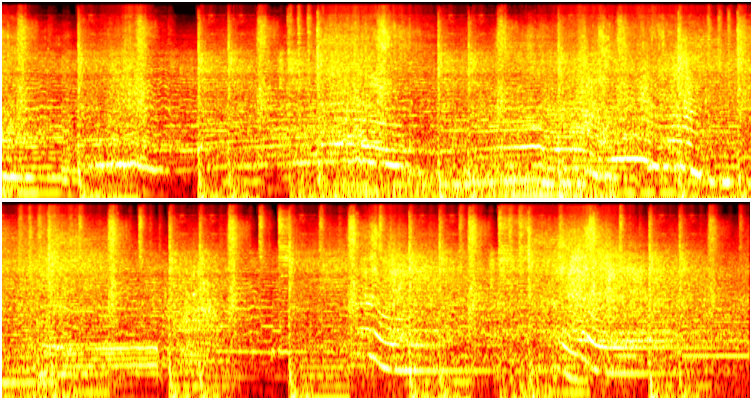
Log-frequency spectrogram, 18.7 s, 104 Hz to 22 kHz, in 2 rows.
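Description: Porsche 963 race car in the Le Mans Ultimate racing game, its engine roaring loudly and continuously with repeated rev climbs and gear-shift dips, with occasional tire squeal.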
